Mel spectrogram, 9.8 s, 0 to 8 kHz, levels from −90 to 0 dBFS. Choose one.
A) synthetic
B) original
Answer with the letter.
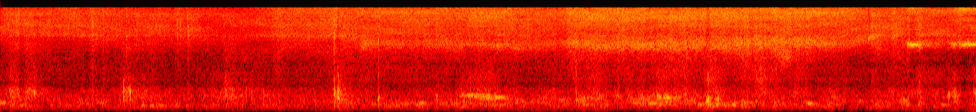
A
